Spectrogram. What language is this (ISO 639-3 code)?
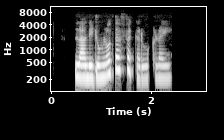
pus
